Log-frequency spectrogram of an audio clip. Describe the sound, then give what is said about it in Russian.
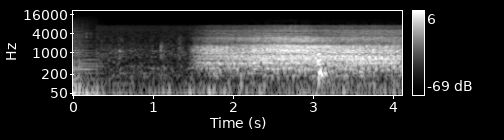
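A faint low rumble gives way to a motorcycle engine in Germany roaring up loudly, its harsh, steady growl holding for the rest of the moment with no one speaking. “Мотоциклистам в Германии хотят понизить звук.”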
